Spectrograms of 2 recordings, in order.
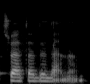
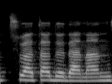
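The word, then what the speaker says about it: Tuatha Dé Danann: Je sais que je le prononce pas comme il faut parce qu'il faut pas. Tuatha de Danann. Tu peux dire Tuatha de Danann. Faut vraiment pas prononcer la moitié des lettres dans ce. Non, mais si tu le prononces à la française, francophone, là, Tuatha de Danann, ça marche.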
